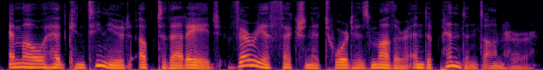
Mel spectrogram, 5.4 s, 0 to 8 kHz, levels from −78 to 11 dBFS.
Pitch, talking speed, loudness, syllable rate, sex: 120 Hz, 190 wpm, -17 LUFS, 5.6 syllables/s, male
